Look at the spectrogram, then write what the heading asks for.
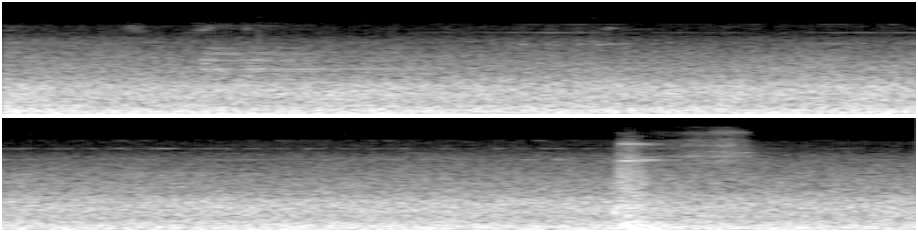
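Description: Steady running noise of a stationary train standing at the platform, with one sharp clank near the end.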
